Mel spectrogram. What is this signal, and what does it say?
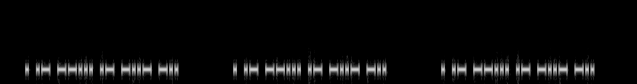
Morse code, heard as a keyed tone, about 46 wpm, 700 Hz. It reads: EA7AXD EA7AXD EA7AXD
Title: DXCC-100 Call Signs - 6 Characters - Repeated 3x - 45wpm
